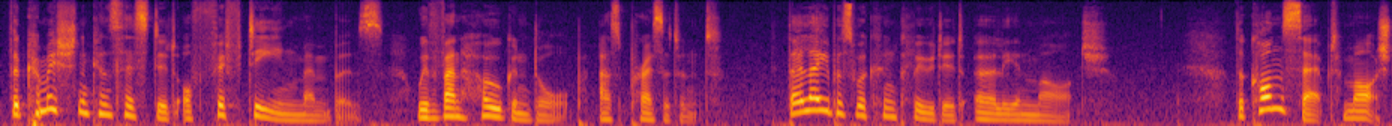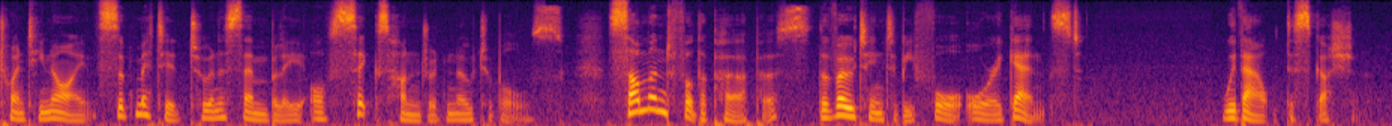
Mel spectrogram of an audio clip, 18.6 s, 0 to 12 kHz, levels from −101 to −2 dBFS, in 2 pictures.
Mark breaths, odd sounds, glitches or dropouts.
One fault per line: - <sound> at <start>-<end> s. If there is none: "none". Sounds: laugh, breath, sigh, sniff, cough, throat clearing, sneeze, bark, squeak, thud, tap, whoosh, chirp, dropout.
none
